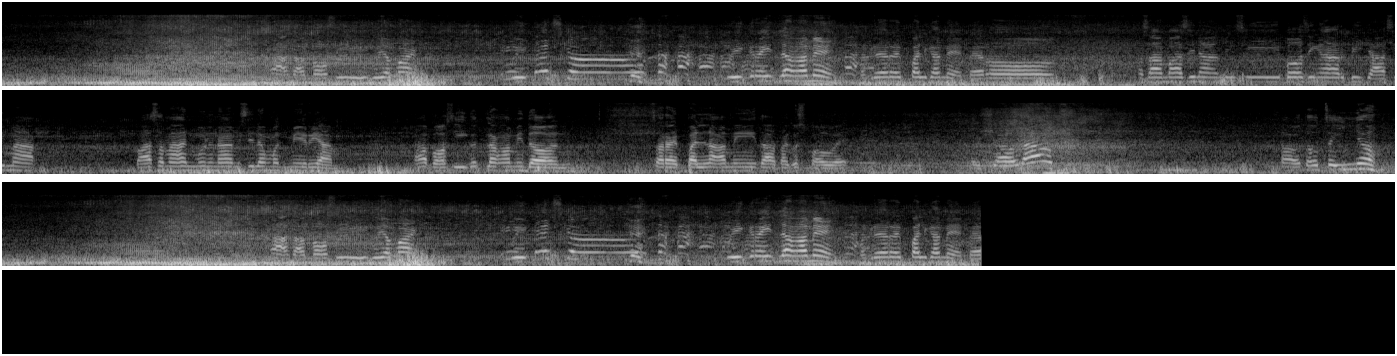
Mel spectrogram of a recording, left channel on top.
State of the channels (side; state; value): right; drops out; at 9.8 s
